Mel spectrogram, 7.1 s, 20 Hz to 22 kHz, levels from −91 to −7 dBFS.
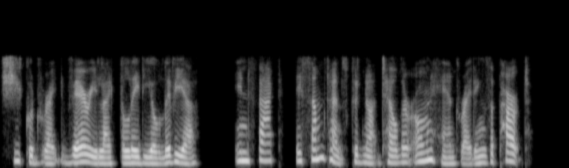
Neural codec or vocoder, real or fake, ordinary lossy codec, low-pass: none; real; Opus, 32 kbps; 5.4 kHz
